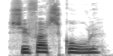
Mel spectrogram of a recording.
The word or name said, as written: søfartsskole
